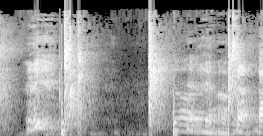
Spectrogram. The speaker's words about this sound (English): Should we all do a slow clap for that?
